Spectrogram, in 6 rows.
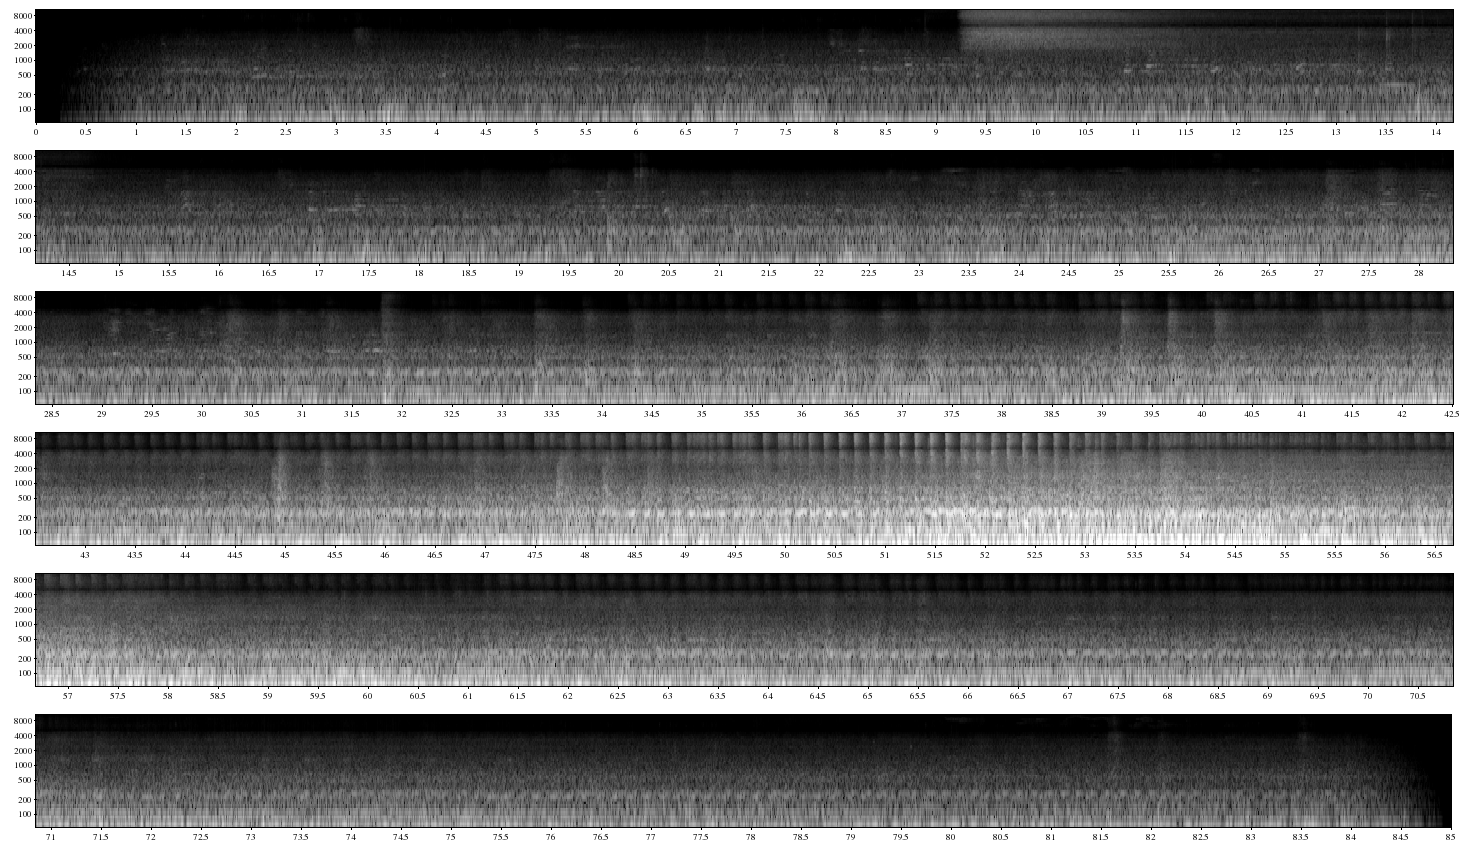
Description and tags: Diesel shunter passing by. Kazansky Railway Station. Moscow, 8 October 2021. Around 7.30 PM
Diesel shunter passing by. Kazansky Railway Station. Moscow, 8 October 2021
train, rail, trains, shunter, rail-road, railroad, binaural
